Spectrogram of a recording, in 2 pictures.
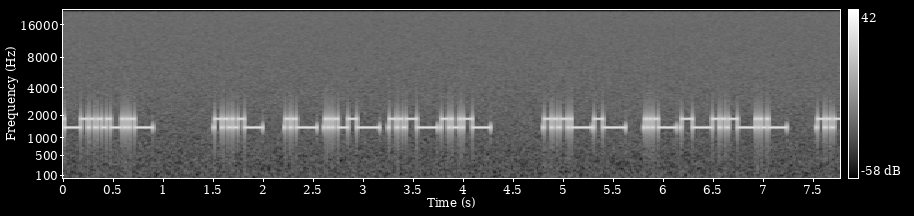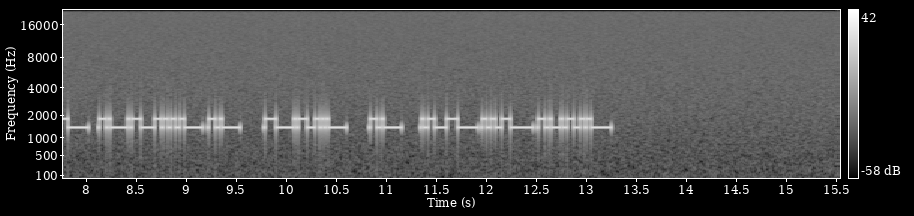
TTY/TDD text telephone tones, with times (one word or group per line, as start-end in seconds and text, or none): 0.0-0.1 …
0.4-0.8 IS
1.7-3.0 ALSO
3.5-4.2 THE
5.0-6.4 HOST
6.7-7.1 OF
7.7-8.6 THE
8.9-13.1 INTERNATIONAL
